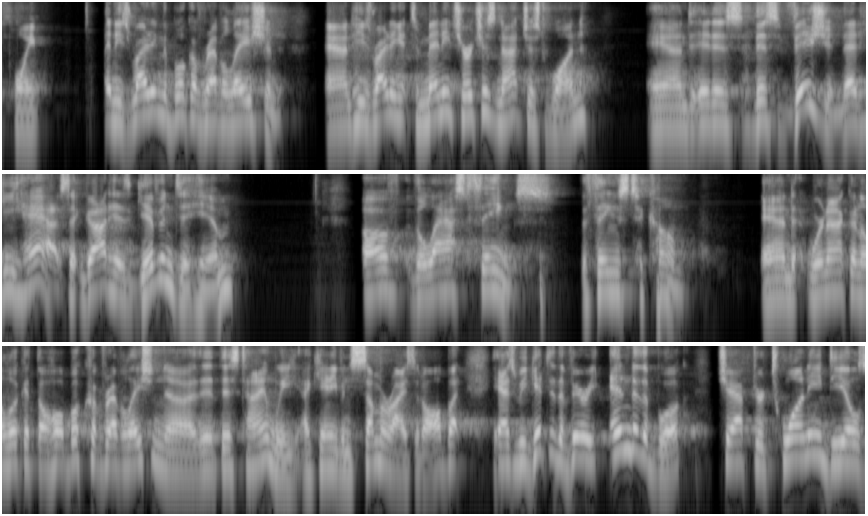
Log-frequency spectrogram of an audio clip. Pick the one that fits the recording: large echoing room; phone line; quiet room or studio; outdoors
large echoing room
